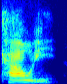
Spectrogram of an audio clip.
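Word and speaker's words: Kauʻi: So even when a native speaker says my name like Kaui, it's very similar to Maui. However, there is a difference because the O is still pronounced a little more.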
